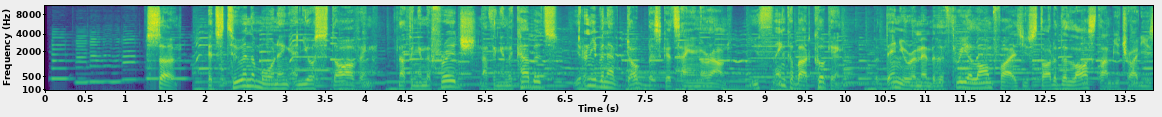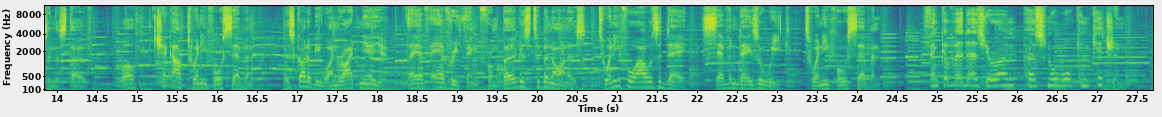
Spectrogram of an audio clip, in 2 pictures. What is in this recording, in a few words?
Medium Sell; 24 7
